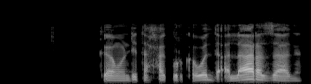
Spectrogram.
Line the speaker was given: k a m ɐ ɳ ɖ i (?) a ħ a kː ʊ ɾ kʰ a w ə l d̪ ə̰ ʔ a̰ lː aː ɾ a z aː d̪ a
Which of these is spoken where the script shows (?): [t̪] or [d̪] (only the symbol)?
t̪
